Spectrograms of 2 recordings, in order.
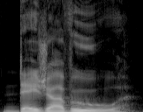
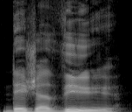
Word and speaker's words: déjà vu: The first word in this episode, the first section of page 329 is, it's a good one, déjà vu. I guess some people also say more Frenchy, déjà vu, déjà vu. It is spelled D-E-J-A, that's the first word, and the second word is just V-U, and there are accents on the E and the A in the first word.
